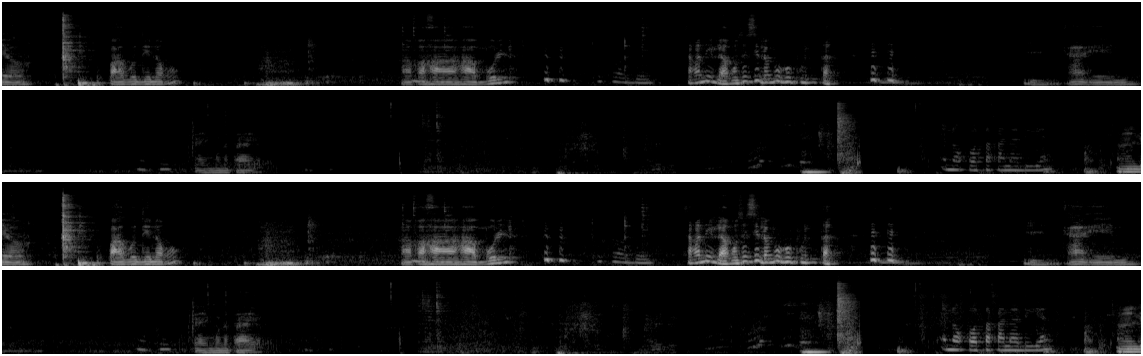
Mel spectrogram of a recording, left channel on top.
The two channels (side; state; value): left; quieter; 5.7 dB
